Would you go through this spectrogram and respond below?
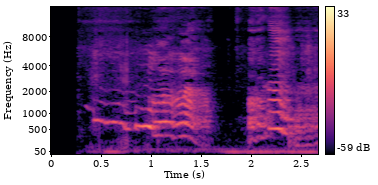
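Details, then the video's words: Dixie, a pet Chihuahua, talking indoors: a warbling whine that glides down, then rises and wavers in a yodel-like run, breaks off, and returns with a shorter wavering phrase. "Dixie Chihuahua talking."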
